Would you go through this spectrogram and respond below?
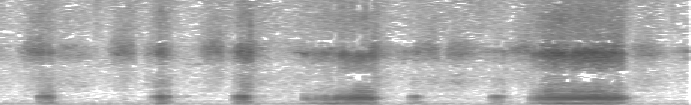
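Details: A puppy sleeps and snores: several brief breathy puffs, then two longer, louder rasping snores, irregularly spaced, over a faint high background tone.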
